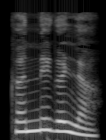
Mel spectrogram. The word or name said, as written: ಕನ್ನಗಳ್ಳ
